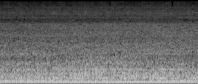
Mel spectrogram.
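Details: 1991 Mercedes 190E just after new hydraulic lifters fitted, first start with lifters not yet fully filled: smooth even low hum at idle, no ticking over the top, valvetrain quiet; normal idle.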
